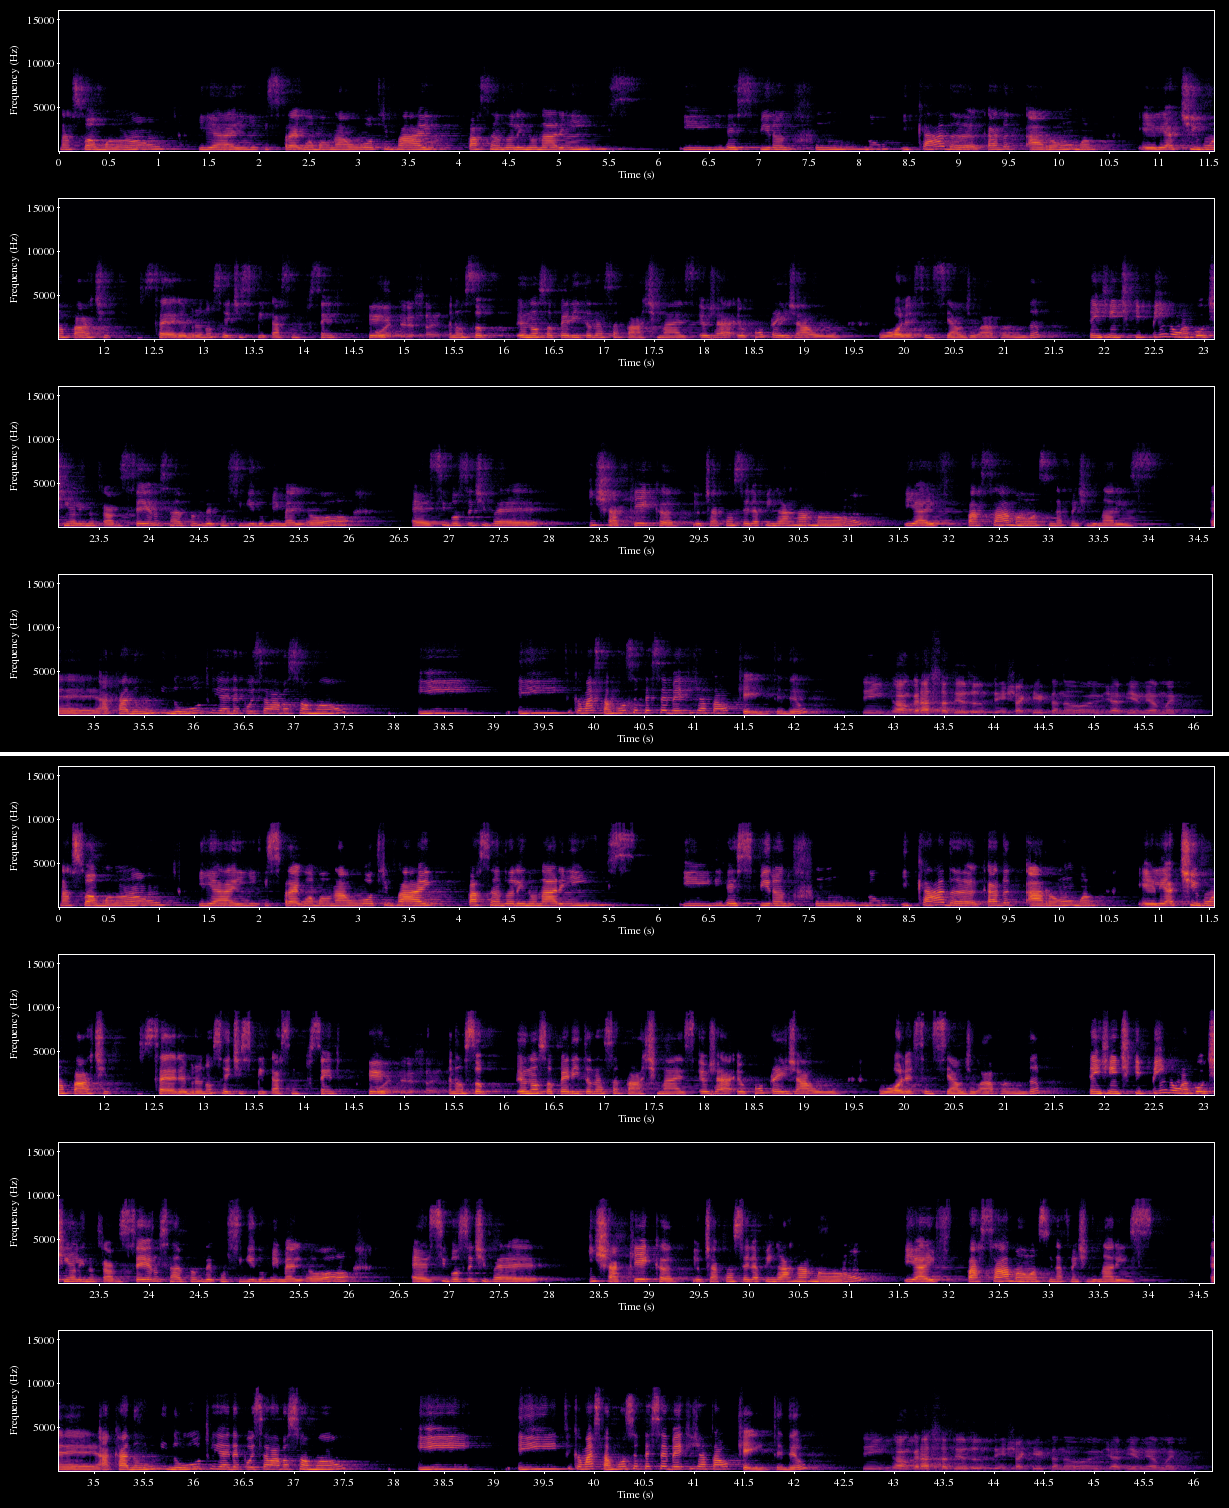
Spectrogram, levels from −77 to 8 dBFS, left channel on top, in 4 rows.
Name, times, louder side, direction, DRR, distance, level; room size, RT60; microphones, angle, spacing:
voice 1, 0.0-1.1 1.4-3.8 4.1-5.7 6.2-10.4 10.8-12.1 12.5-14.4 14.6-14.9 15.4-15.8 16.1-19.4 19.7-21.4 21.9-26.2 26.6-27.9 28.4-31.2 31.5-34.0 34.6-37.5 38.2-38.8 39.2-42.1, right 3 dB, 45° right, 12 dB, 0.9 m, -23 dB
voice 2, 14.7-15.4 42.7-45.9, left 1 dB, 20° left, 5 dB, 2.7 m, -32 dB
28.5 x 19.5 x 9.6 m, 0.91 s
head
